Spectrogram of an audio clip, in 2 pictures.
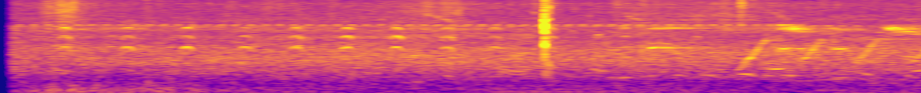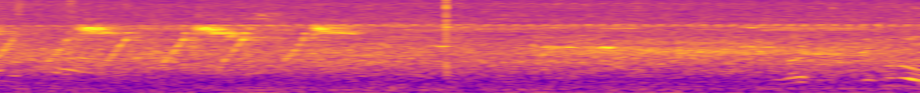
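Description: Green ibis giving a rapid run of repeated, rolling notes over several seconds, fairly faint, against steady background hiss and a few sharp knocks.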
